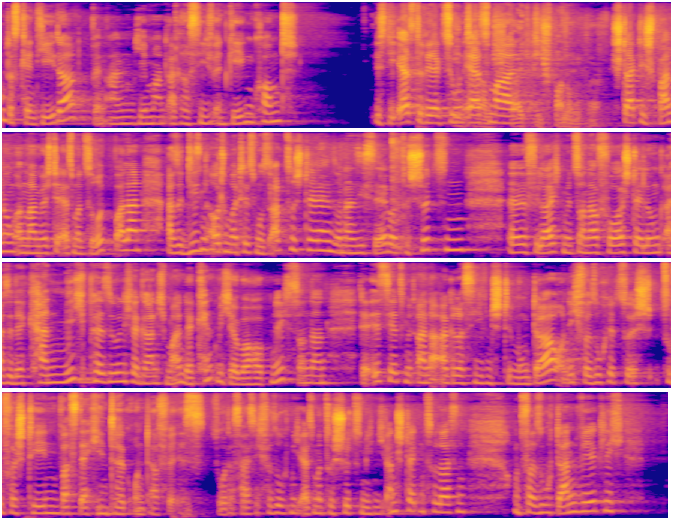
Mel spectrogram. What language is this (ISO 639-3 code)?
deu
